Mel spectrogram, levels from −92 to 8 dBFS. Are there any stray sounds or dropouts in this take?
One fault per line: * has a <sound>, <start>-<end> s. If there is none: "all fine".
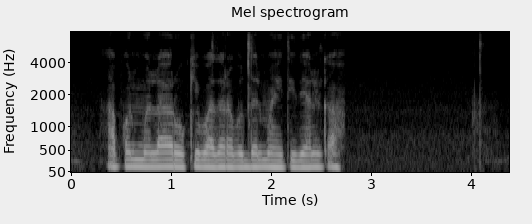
all fine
